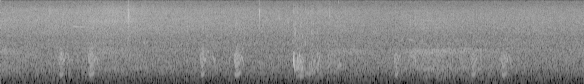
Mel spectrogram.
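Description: Faint, short, soft duck calls, about nine in all, some coming in quick pairs.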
